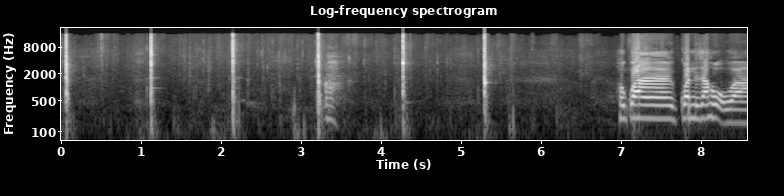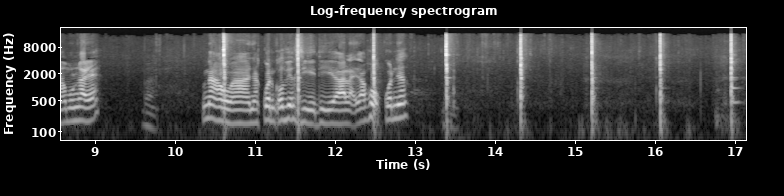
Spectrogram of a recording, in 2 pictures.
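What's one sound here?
A machete chops into wood with sharp, regular blows.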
